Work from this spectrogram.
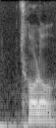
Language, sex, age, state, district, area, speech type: Hindi, male, 18-30, Uttar Pradesh, Varanasi, rural, read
